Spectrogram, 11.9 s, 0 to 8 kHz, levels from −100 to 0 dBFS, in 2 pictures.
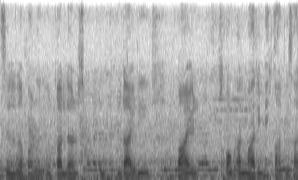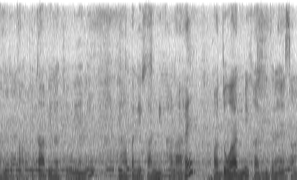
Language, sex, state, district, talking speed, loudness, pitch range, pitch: Hindi, female, Andhra Pradesh, Anantapur, 130 wpm, -30 LUFS, 165-175 Hz, 170 Hz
